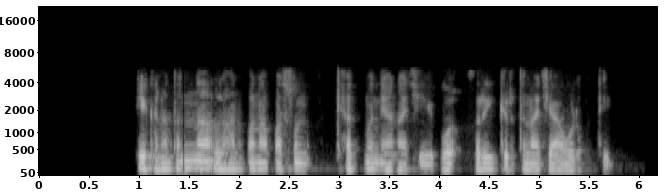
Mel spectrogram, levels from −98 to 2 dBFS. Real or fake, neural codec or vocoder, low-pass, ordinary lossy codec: real; none; 5.4 kHz; Opus, 32 kbps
